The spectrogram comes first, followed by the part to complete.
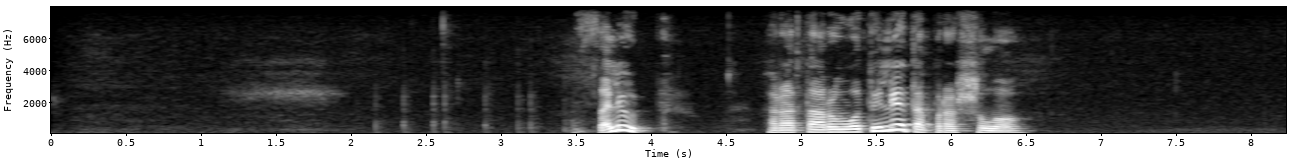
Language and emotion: Russian, positive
